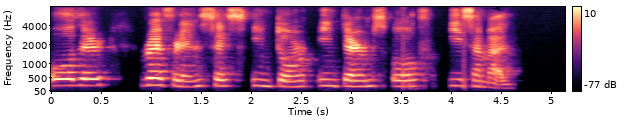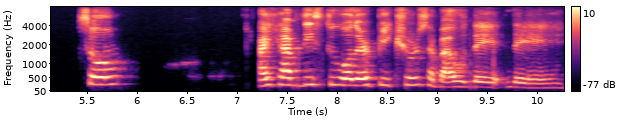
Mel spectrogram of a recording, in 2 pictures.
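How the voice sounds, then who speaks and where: At a very slow pace with long, frequent pauses, the speaker uses lively intonation and has a Spanish accent. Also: woman. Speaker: lecturer. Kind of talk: lecture. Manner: halting, with fillers.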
